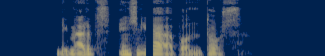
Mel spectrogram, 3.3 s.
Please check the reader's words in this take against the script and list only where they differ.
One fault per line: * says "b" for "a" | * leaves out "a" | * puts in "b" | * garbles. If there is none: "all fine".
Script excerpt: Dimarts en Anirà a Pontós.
all fine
